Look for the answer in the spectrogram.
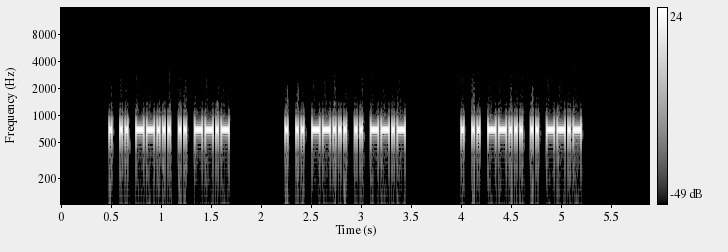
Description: Morse code, heard as a keyed tone, about 46 wpm, 700 Hz. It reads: EI7IQ EI7IQ EI7IQ
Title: DXCC-100 Call Signs - 5 Characters - Repeated 3x - 45wpm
